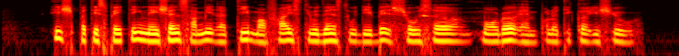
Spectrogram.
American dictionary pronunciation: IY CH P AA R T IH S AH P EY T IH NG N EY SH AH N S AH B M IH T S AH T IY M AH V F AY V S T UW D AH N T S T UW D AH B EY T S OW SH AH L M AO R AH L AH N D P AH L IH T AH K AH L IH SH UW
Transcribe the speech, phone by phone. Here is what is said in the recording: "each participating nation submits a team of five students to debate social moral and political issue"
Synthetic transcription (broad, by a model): IY CH P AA T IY S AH P EY T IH NG N EY SH AH N S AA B M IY T AH T IY M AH F AY F S T UW D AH N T S T UW D AH B EY T SH OW S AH M AO R AH L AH N P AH L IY T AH K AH L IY SH UW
